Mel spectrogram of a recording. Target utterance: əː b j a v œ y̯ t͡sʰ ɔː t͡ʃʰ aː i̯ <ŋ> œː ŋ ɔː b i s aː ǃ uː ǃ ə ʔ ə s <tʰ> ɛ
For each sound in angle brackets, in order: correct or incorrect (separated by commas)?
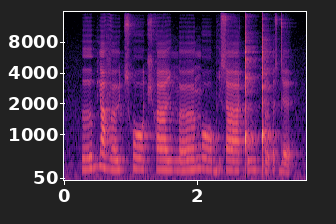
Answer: correct, incorrect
